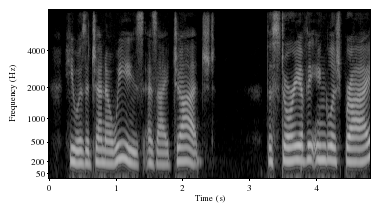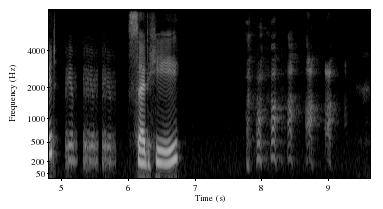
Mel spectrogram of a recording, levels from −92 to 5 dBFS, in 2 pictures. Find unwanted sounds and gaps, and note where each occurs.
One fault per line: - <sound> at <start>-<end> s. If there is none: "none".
- laugh at 5.1-5.8 s
- laugh at 7.8-9.3 s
